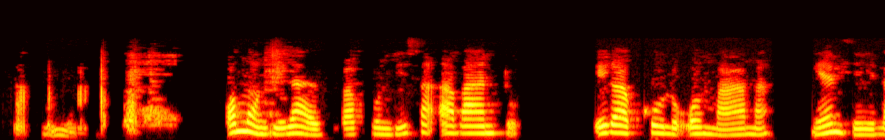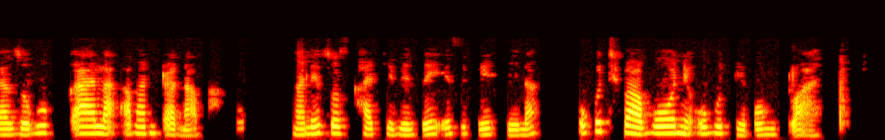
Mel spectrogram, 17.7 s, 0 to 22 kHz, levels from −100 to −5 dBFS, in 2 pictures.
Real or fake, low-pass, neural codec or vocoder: real; 7.2 kHz; none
